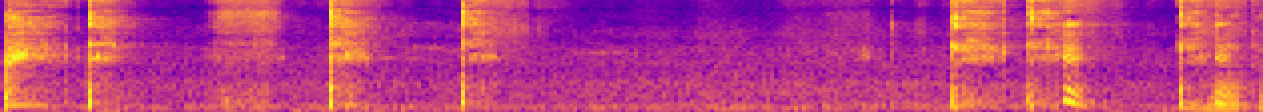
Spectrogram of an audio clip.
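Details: Repeated brief coughs and throat clearing in a quiet room, a reflex cough triggered by cleaning of the ear canal.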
